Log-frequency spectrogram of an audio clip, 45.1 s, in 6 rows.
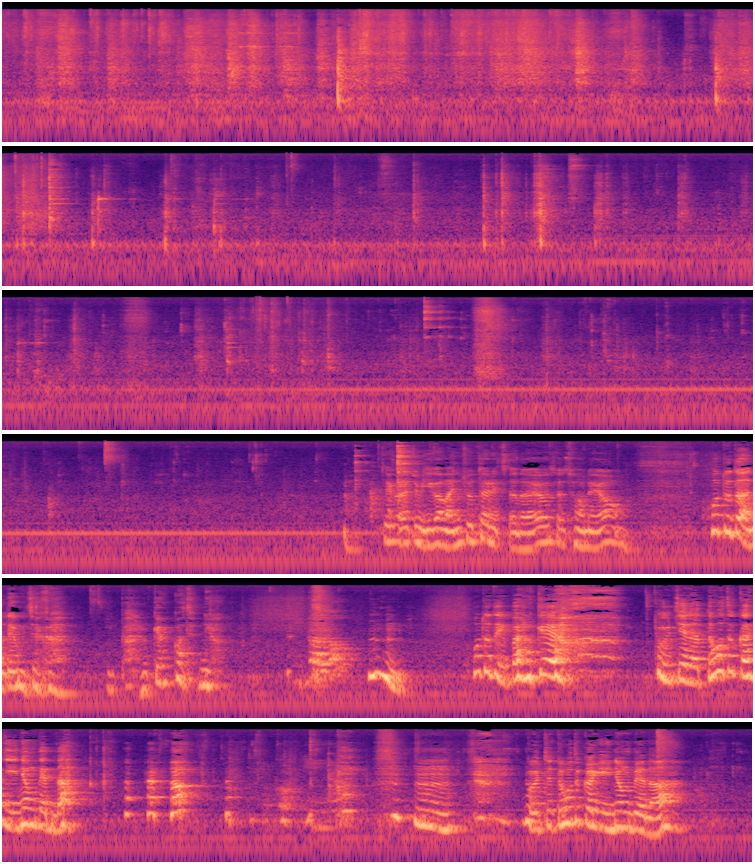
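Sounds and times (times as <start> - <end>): chewing and crunching food: 0.0 - 26.2
low steady hum: 0.0 - 45.0
spoon and chopsticks clinking on plate: 19.1 - 19.7.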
